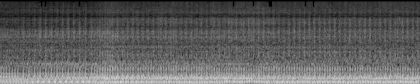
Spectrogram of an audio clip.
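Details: 2017 Can-Am DS90X at wide-open throttle: the single putts unevenly, then settles into a flat, strained drone that never climbs, with backfiring. This bog at wide-open throttle persists despite carburetor and air-fuel tuning.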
